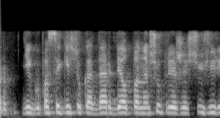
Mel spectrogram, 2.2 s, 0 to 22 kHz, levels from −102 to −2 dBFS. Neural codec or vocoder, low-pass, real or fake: vocoder, 44.1 kHz, 128 mel bands, Pupu-Vocoder; 7.2 kHz; fake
